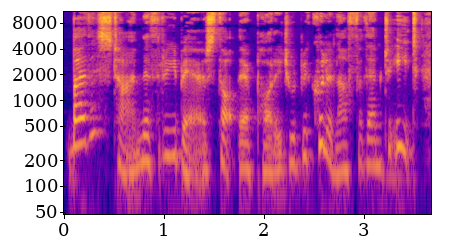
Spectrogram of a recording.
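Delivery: usual speaking voice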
